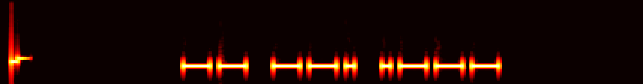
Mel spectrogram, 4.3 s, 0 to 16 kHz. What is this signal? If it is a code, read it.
Morse code, heard as a keyed tone, about 20 wpm, 700 Hz. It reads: MGJ
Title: USA Call Sign Postfixes - 3 Letters 20wpm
